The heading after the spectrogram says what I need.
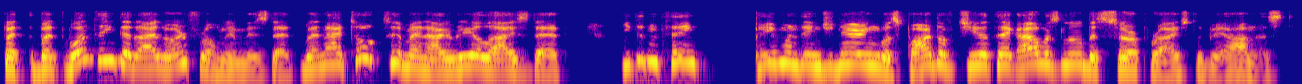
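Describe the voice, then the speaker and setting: This Turkish man in his fifties, a professor, talks as a guest in a casual interview, rambling with lots of fillers and restarts. His voice is high-pitched with big swings and a brisk pace, and the highs are cut off.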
